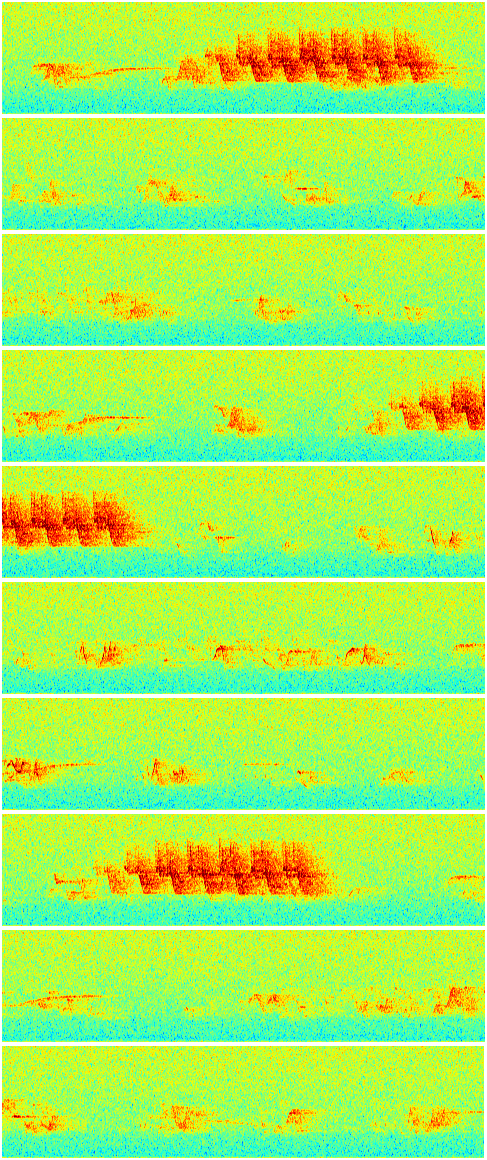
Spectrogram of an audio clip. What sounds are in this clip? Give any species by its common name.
Red-eyed Vireo, Eastern Wood-Pewee, Ovenbird, Black-throated Green Warbler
